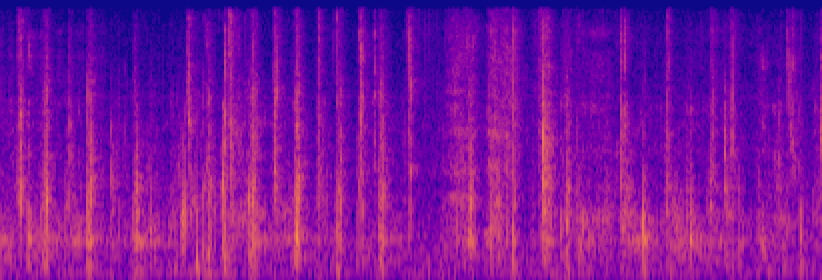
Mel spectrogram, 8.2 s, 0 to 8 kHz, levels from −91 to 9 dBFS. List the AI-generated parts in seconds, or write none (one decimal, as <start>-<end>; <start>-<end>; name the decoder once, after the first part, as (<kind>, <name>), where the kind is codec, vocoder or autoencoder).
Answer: none

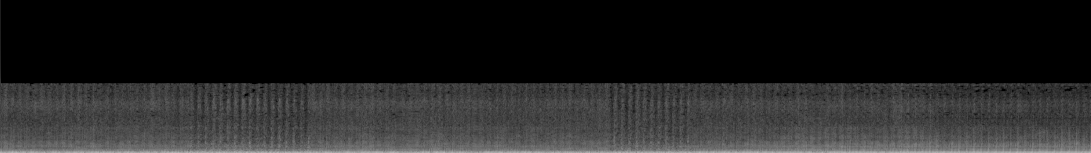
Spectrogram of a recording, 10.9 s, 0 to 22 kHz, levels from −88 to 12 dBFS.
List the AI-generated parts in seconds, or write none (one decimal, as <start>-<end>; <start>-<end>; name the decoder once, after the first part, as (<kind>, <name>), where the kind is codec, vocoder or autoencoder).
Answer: 0.0-1.9 (vocoder, WaveNeXt); 3.1-6.1; 6.9-10.9

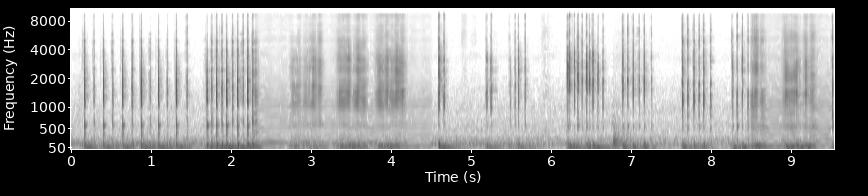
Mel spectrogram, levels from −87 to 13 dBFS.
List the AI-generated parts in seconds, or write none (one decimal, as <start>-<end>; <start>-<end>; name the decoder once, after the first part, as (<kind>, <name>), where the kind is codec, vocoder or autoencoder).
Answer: 2.3-4.5 (vocoder, BigVGAN v2); 8.5-9.5

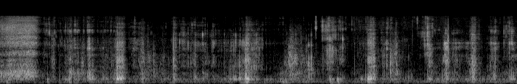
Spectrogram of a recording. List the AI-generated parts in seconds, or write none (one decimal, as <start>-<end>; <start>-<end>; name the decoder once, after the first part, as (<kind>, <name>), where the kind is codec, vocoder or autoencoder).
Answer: 1.2-2.2 (vocoder, Vocos); 2.7-5.2

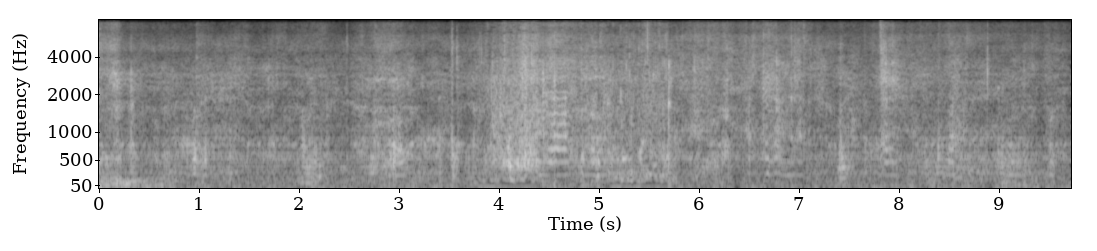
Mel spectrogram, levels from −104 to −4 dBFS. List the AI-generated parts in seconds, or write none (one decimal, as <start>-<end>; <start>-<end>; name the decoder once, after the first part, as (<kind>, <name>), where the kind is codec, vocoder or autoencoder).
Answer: 0.0-3.8 (codec, SNAC); 4.4-5.1; 5.7-9.7

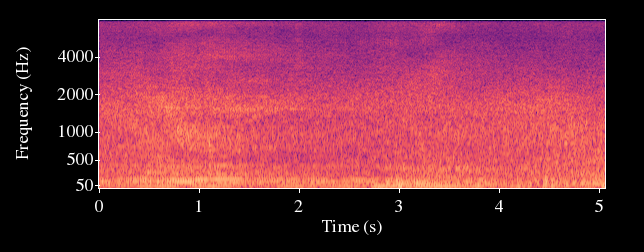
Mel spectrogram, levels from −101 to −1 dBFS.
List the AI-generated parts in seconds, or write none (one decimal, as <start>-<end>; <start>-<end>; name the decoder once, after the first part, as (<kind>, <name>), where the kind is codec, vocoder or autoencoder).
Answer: none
